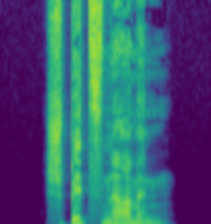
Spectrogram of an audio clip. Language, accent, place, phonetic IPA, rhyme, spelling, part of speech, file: German, Germany, Berlin, [ˈʃpɪt͡sˌnaːmən], -ɪt͡snaːmən, Spitznamen, noun, De-Spitznamen.ogg
- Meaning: plural of Spitzname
